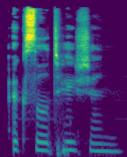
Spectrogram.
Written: exultation

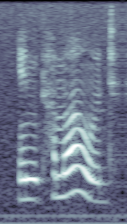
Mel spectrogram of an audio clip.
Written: incommode

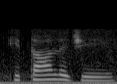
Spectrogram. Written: ethology

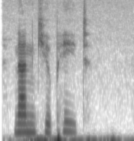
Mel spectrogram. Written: nuncupate

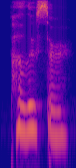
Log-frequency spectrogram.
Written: palouser

